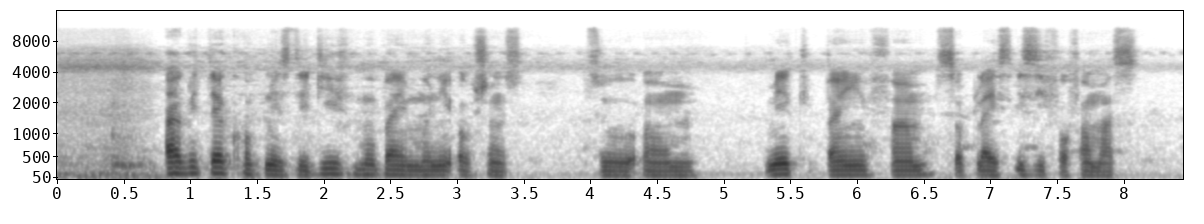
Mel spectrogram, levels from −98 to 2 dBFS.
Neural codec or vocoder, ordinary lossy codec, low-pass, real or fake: vocoder, 24 kHz, 100 mel bands, Vocos; none; 10.8 kHz; fake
